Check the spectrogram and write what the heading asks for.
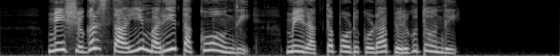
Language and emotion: Telugu, fearful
